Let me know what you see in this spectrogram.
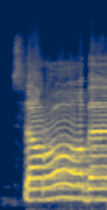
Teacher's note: را کو پر کر کے پڑھیں گے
